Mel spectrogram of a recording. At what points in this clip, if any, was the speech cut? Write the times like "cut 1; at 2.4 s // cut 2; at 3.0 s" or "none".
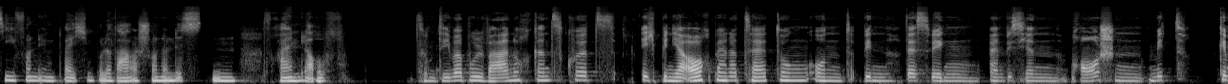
none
